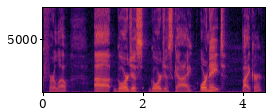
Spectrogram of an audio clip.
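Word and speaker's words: bichir: Ornate biker. I pronounce it biker. You might say Bishar, or you might be a weirdo like Tanner Serpa and call him Bishers.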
